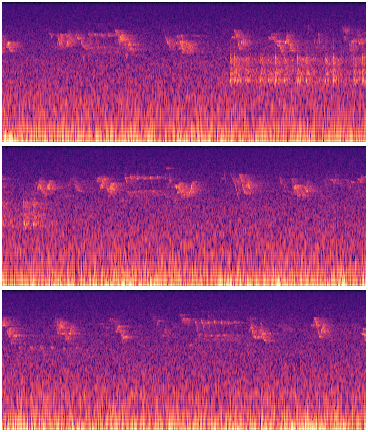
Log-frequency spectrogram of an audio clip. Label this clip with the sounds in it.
Red-eyed Vireo, American Robin, Yellow-bellied Sapsucker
